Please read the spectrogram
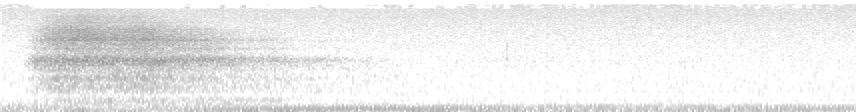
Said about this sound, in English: Take a deep inhale.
